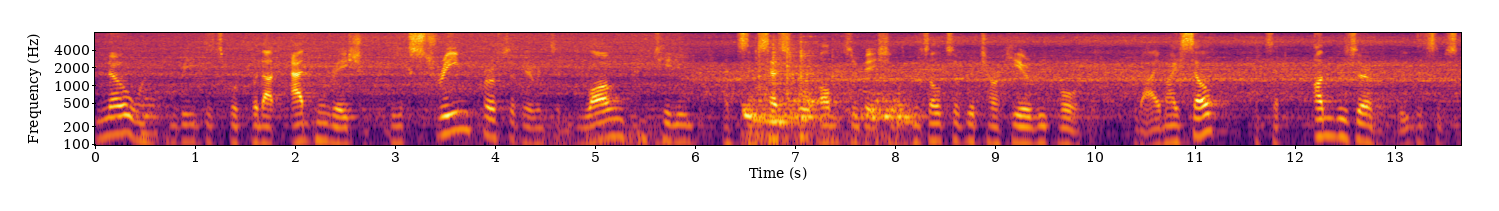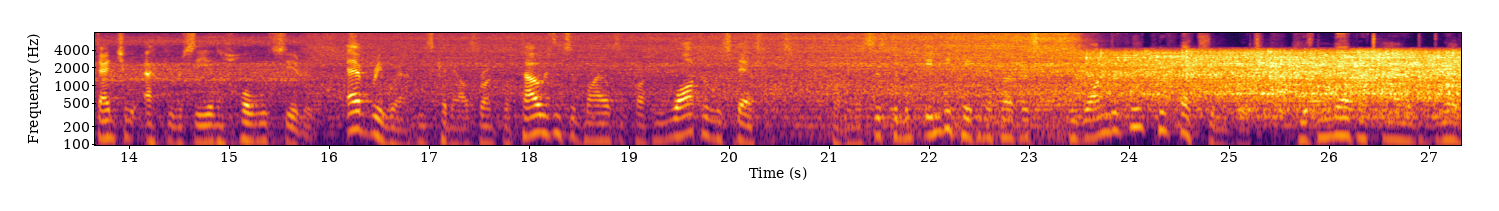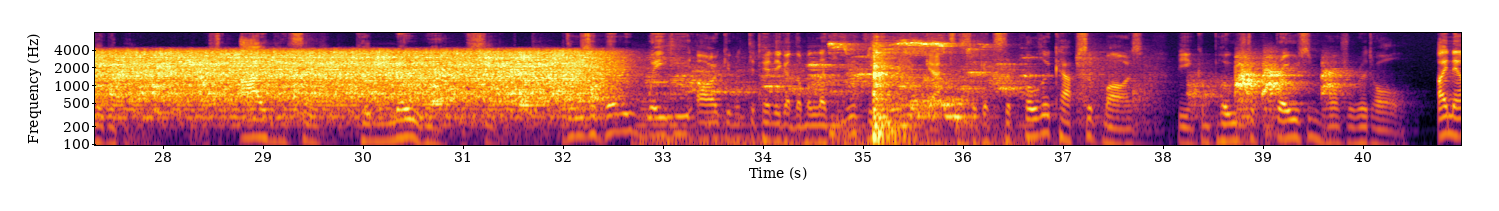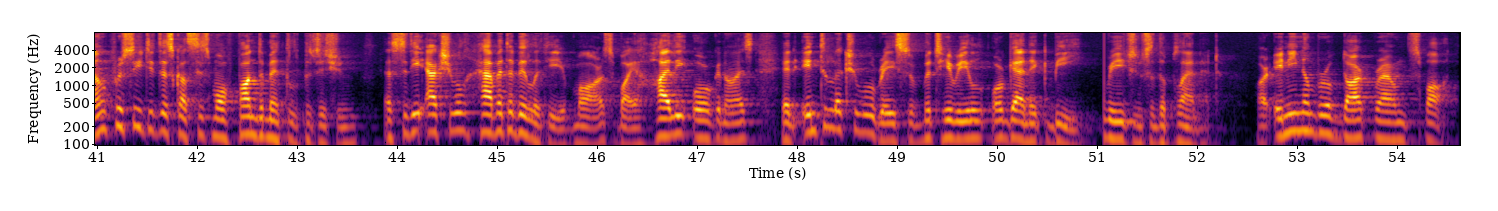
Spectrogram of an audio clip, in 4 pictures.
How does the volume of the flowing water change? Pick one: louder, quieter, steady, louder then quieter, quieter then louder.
louder.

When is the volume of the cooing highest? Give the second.
35 s.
